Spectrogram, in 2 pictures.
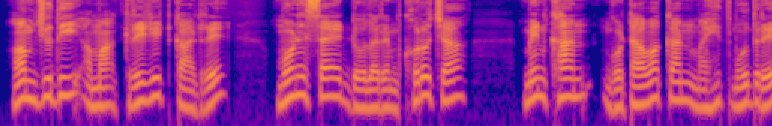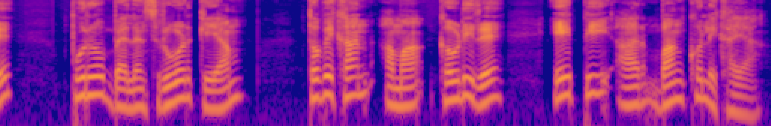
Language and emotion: Santali, neutral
